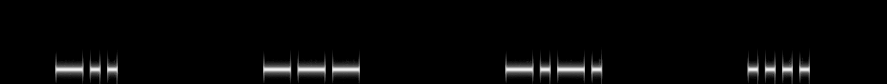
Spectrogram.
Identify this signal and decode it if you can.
Morse code, heard as a keyed tone, about 14 wpm, spaced as for 5 wpm, 700 Hz. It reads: DOCH
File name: Morsekurs / Witze / Witz 27. November 2018, 25 F70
